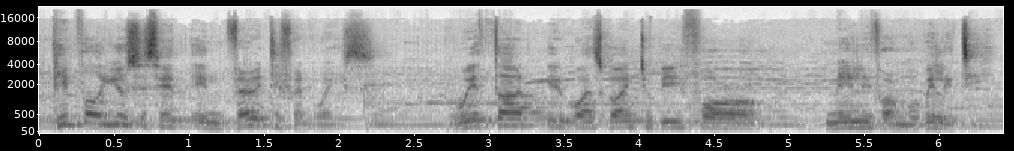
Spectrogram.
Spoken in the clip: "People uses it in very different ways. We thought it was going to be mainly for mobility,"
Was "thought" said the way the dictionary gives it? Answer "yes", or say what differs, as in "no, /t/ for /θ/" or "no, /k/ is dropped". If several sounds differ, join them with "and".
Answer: yes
